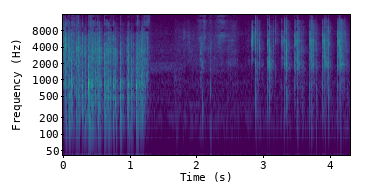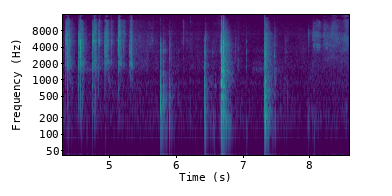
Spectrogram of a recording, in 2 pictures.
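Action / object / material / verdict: tap / clear plastic insert tray in a cardboard box / plastic / none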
